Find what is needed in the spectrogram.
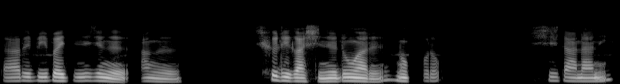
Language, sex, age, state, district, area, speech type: Bodo, female, 45-60, Assam, Baksa, rural, spontaneous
